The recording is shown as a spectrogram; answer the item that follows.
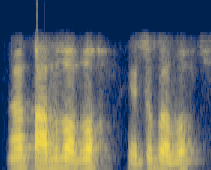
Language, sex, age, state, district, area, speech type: Assamese, male, 30-45, Assam, Sivasagar, rural, conversation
